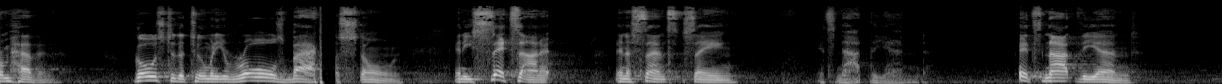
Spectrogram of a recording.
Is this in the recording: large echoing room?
yes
